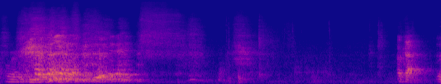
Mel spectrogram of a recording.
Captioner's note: laughter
